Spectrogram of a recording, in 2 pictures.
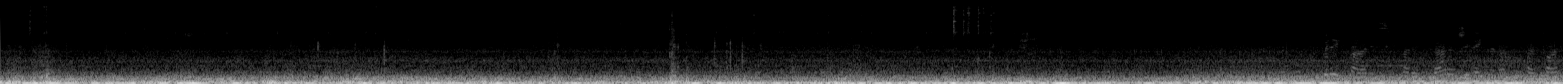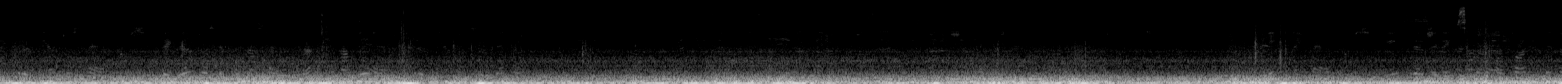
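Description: Steady low rumble of a car's engine and tyres on the road, heard from inside the cabin while driving through town.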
